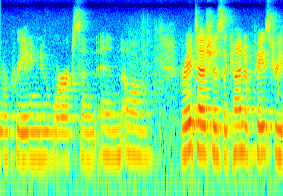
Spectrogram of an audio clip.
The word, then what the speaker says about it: Rétes: And then the series that you were doing at Ritz, is that how you pronounce it? – Rétes. – Oh, okay. I'm sorry. Thank you. – Rétes, it's a Hungarian pastry.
